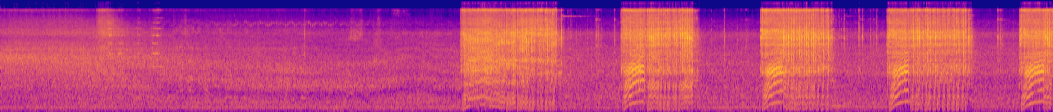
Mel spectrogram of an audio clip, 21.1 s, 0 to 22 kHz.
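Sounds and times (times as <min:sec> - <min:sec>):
pneumatic impact wrench: 0:09.2 - 0:21.0.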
